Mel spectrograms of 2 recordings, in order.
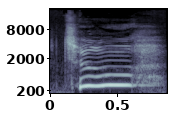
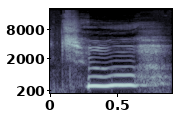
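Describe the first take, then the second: Both takes have the same delivery.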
